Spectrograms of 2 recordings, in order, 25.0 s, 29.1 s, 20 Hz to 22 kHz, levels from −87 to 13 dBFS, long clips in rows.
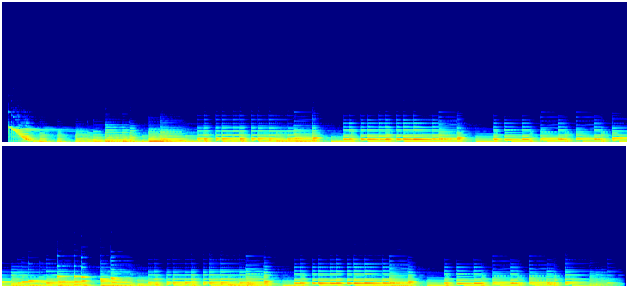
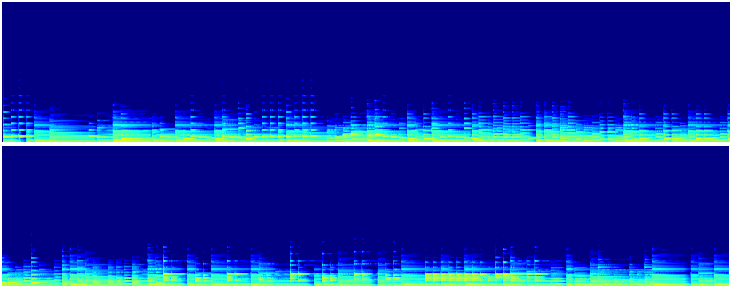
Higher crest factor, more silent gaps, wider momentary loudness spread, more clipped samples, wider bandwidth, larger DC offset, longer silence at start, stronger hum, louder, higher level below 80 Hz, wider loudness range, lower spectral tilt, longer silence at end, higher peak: about the same, 16 dB vs 16 dB; neither; about the same, 8 LU vs 7 LU; neither; second, 4.2 kHz vs 6 kHz; neither; first, 0.15 s vs 0 s; neither; first, -20 LUFS vs -30 LUFS; first, -36 dBFS vs -52 dBFS; about the same, 4 LU vs 4 LU; about the same, -8.5 dB/octave vs -9 dB/octave; about the same, 0.1 s vs 0 s; first, -4 dBFS vs -12 dBFS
